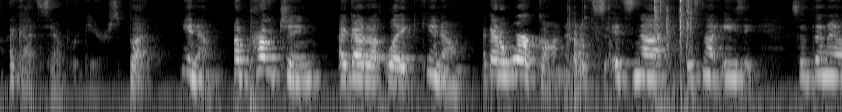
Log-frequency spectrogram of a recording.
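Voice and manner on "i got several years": whispered, "I got several years." said under breath; whispered aside. Real, not acted. Vlogger whispering to viewers that she is not fifty yet, breathy aside. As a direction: hush it as a secret.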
